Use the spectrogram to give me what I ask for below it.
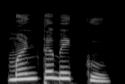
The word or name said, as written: ಮಾಂಟಬೆಕ್ಕು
